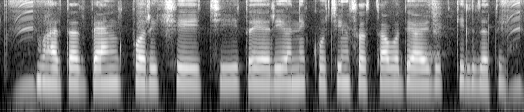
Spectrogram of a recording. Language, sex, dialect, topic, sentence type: Marathi, female, Varhadi, banking, statement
